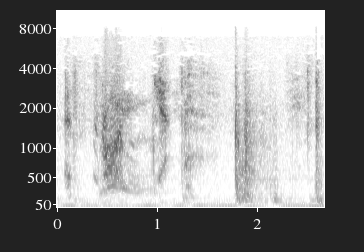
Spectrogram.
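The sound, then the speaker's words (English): A door bangs and a heavy thud follows as a man is carried and thrown into another room, a few sharp impacts in quick succession with muffled voice-like sounds in between. “I open the door for you. Just throw him in.”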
